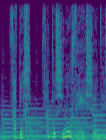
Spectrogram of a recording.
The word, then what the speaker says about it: 聖の青春: 先週のですね、放送で年始におすすめの映画としてサトシの青春なんですけど、ですね、それを私はずっと聖の青春とこう読んでて、それをですね、魚水さんに指摘されて、本当にありがとうございます。聖なる夜の聖と書いてサトシの青春ですね。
